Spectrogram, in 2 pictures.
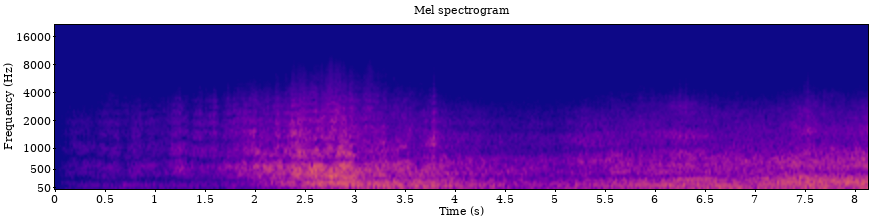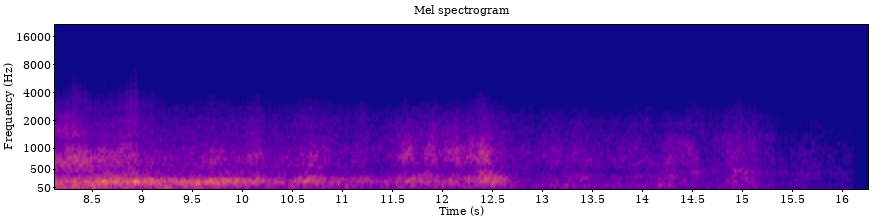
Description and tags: Eurofighter Typhoon Flyby 001 – Close Proximity
A recording of a flyby of a Eurofighter Typhoon – a modern jet engine fighter airplane – at an airshow in Berlin, Germany. Recorded at ILA 2022.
